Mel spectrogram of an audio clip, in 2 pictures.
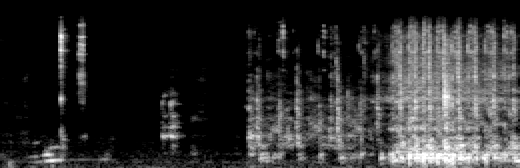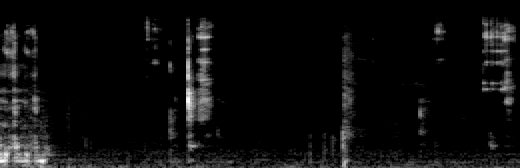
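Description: A sewing machine stitches quilting-class fabric for a Pin it Up Patterns Aviatrix project, running close along the exterior edge: one quiet, steady burst of about three seconds mid-clip, framed by faint clicks and handling noises.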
